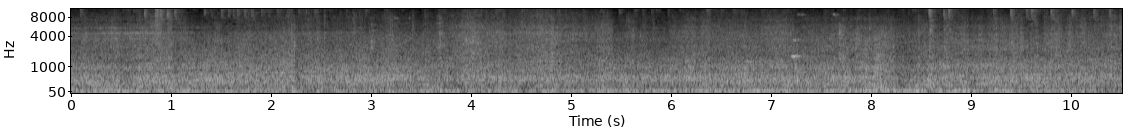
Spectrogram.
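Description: Freight train of loaded flatcars rolling past close by: a steady rumble of steel wheels on rail, with scattered clicks as the wheels cross rail joints.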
